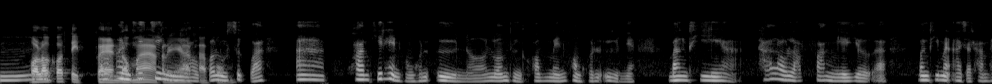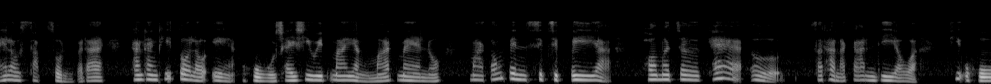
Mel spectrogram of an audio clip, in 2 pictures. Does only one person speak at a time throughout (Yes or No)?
No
